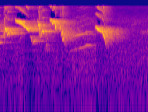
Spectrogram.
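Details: Short song phrase from a Blacken, a blackthroat and canary hybrid finch: a few bright, high, downward-sweeping whistles running together, the last one loud and sharp.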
